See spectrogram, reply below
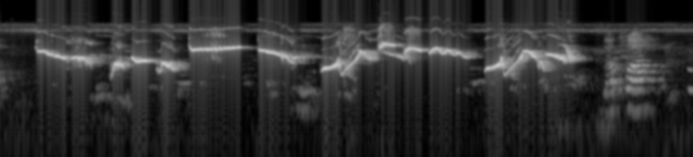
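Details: Continuous relaxed song of a white-rumped shama, used to train other birds: varied rich whistles, rising and falling slurs in quick succession, closing with a rapid buzzy stacked phrase; faint high steady hum throughout.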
